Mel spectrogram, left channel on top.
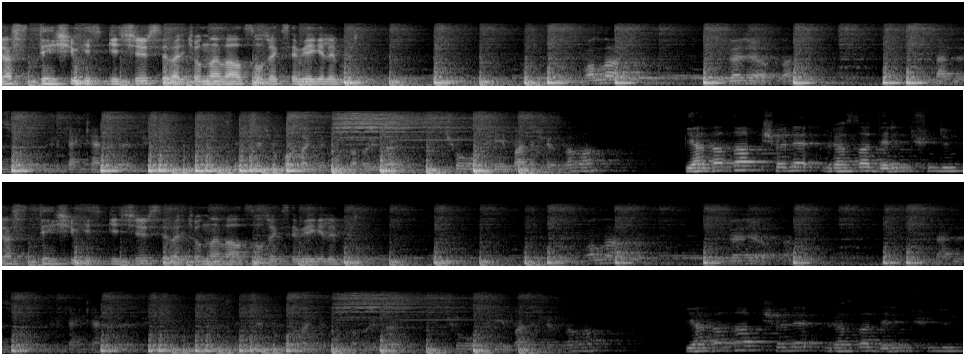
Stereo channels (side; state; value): right; quieter; 9.6 dB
